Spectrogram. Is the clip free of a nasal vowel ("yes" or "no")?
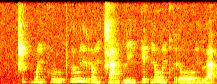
yes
